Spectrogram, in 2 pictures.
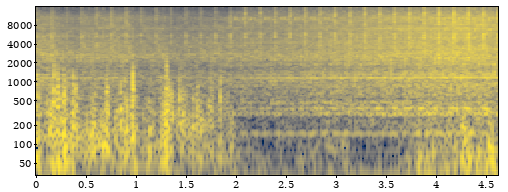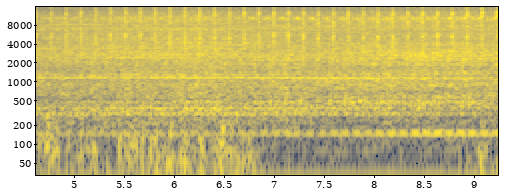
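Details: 5th-gen Honda Prelude idling steadily with a light, uneven tapping knock about three per second over the engine hum; owner suspects bent valves, not confirmed.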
